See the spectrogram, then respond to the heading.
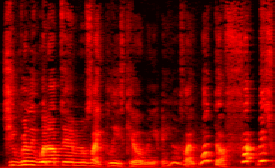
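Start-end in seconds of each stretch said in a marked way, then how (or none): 1.4-2.1 low, soft, lightly voiced plea; a hint of a begging slave; mock pleading. Imitating the slave begging the man for death, low and soft. 2.6-3.7 high, laughing squeal of disbelief; a hammed-up startled man; mock shocked. The man in the movie, laughing and shocked at her request.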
